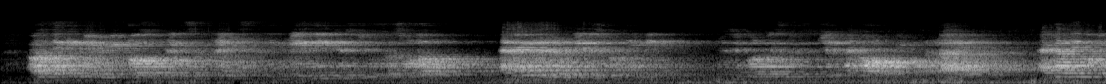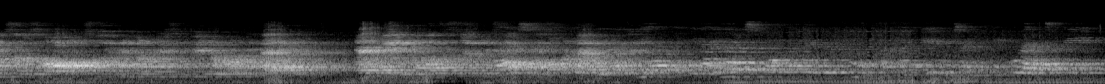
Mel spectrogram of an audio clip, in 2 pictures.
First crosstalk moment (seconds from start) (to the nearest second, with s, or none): 16 s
